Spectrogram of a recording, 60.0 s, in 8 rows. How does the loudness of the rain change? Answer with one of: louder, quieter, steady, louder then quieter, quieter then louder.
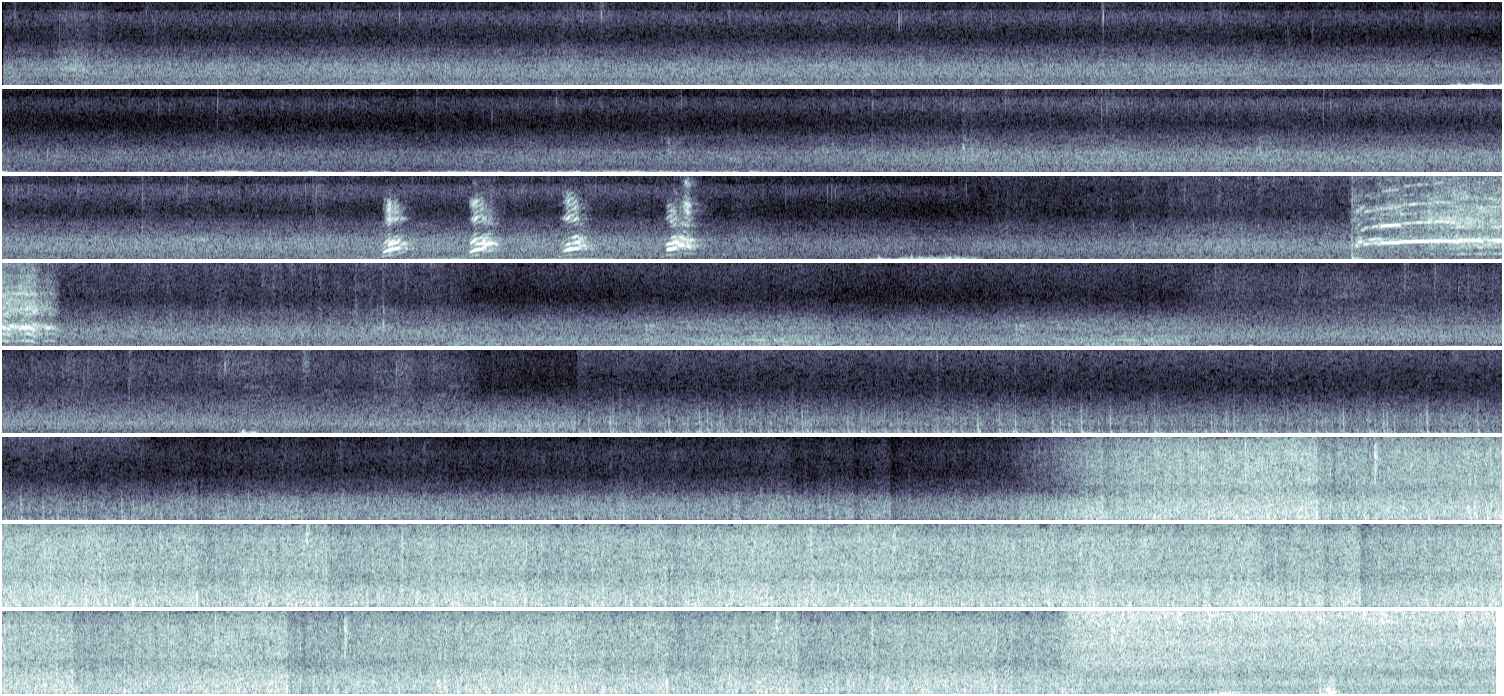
louder.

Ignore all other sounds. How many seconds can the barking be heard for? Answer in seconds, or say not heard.
2 s.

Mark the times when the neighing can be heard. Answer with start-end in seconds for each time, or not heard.
21.7-22.8.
